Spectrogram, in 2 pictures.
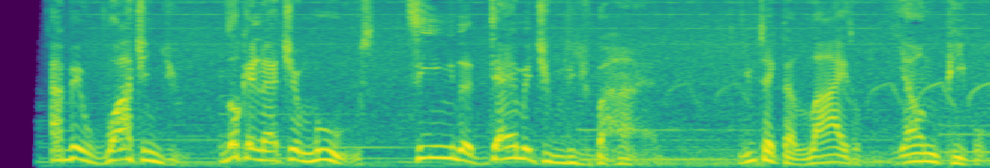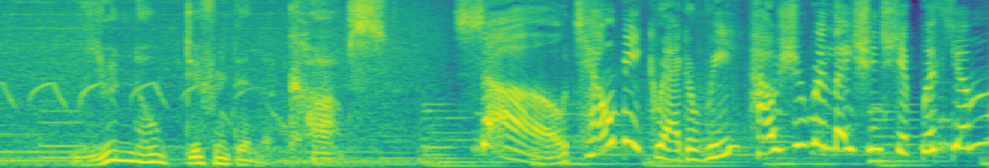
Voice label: american voiceover character

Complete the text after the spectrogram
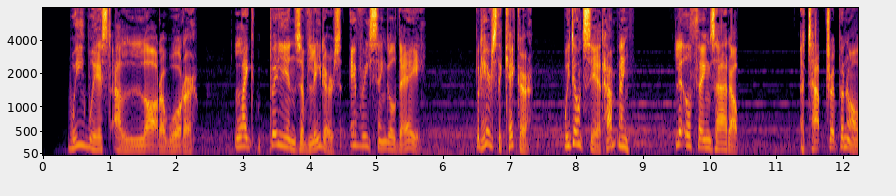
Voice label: explainers

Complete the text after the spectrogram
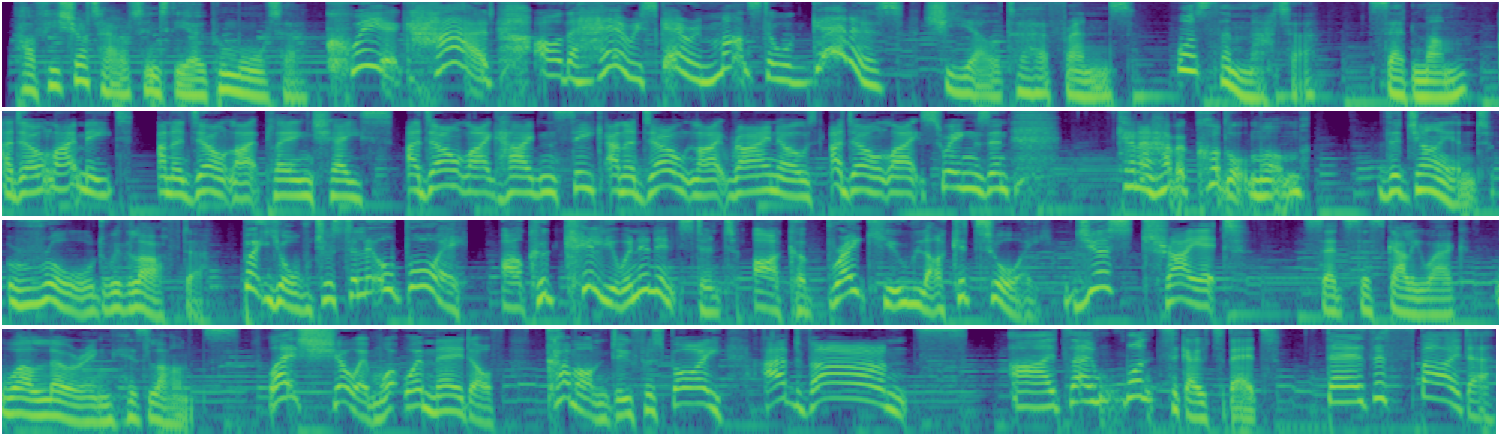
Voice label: character voices

